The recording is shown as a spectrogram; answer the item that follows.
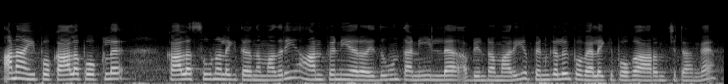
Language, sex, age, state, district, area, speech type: Tamil, female, 45-60, Tamil Nadu, Viluppuram, urban, spontaneous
